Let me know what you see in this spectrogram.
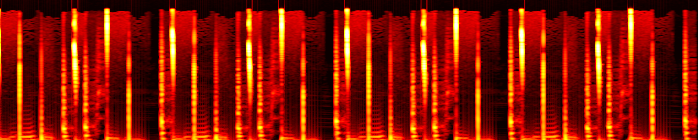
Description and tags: MINIMAL PERC
loop minimal beat rhythm
beat, loop, minimal, rhythm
